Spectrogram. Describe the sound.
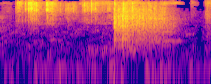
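Dice clatter as they are rolled for a tabletop role-playing game, a few quick rattling taps followed by a longer tumbling clatter that settles, bright and fairly quiet.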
